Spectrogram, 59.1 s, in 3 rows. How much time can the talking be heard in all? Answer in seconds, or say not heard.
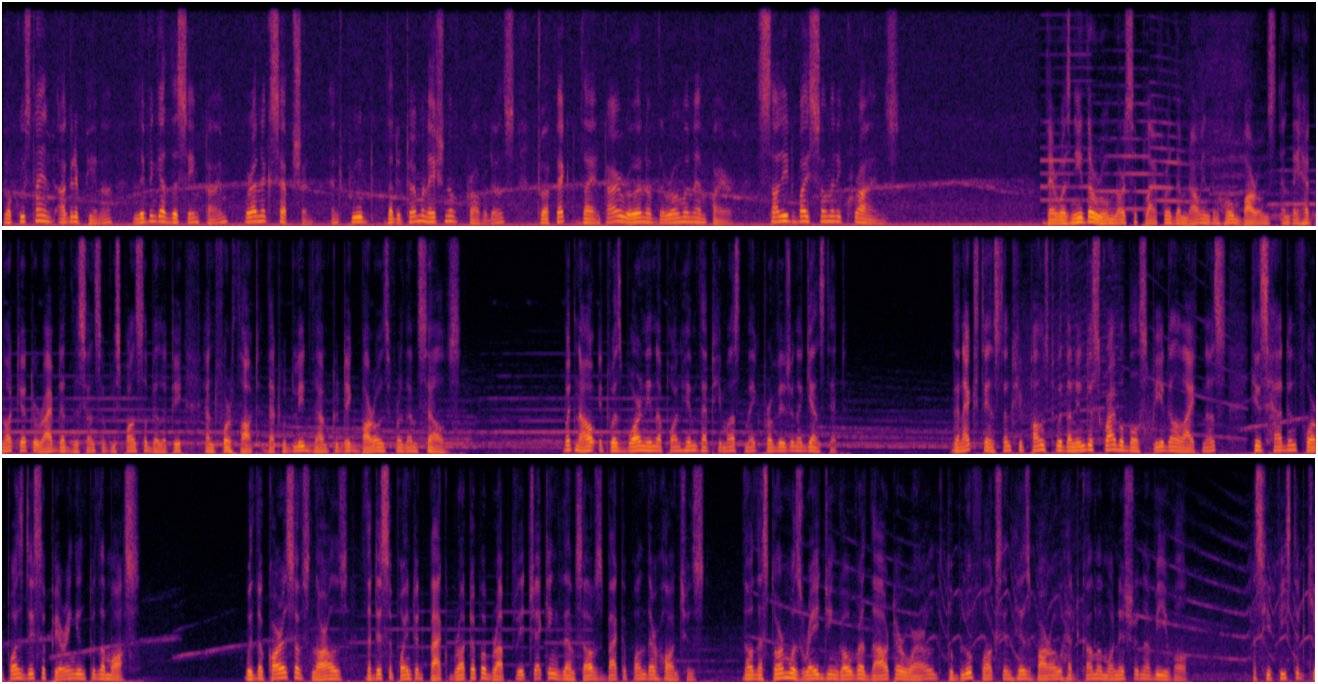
51 s.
